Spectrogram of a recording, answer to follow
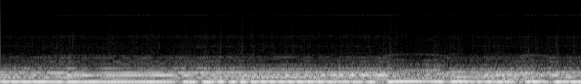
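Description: DJI Phantom quadcopter's four motors and propellers humming steadily, recorded from the GoPro on board. The pitch bends briefly about three seconds in as the motors change speed while the drone turns.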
